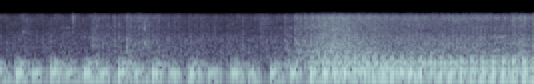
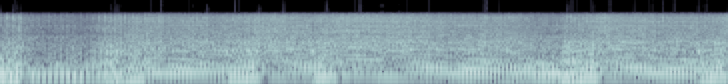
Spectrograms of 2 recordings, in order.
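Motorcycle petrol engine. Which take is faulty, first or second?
first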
